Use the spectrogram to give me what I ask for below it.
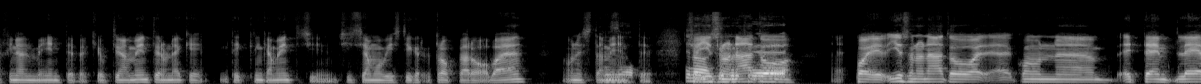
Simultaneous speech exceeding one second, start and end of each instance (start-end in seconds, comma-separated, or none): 6.0-7.9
